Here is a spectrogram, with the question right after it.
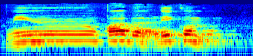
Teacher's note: dia adalah qalqalah karena ba-nya mati.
